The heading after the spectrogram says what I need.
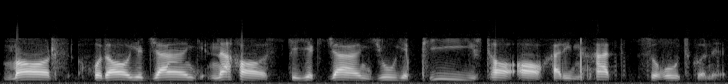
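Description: A man's voice: fairly low pitch, fairly even intonation, natural voice. A man doing a pompous, paranoid old patriarch. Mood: solemn. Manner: muffled, drawn-out, grandiose. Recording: narrow phone-like dry recording.

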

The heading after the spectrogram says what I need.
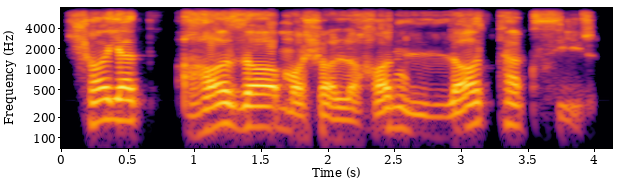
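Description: A man's voice: mid-range voice, big pitch swings, no echo, pitched above the performer's own voice, close to an everyday voice. A man reading a story, voicing a frightened man disguised as a nanny who stammers in panicky broken Arabic. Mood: panicked. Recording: dull, dry recording.

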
